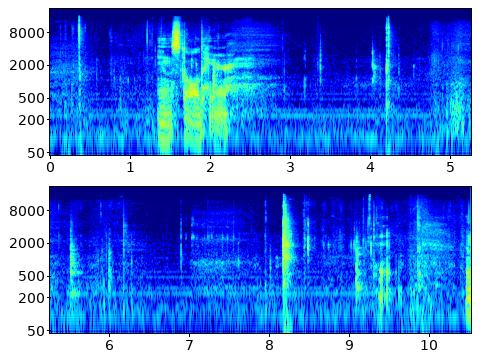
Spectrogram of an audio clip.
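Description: A small wrench clicks and taps against metal parts.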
